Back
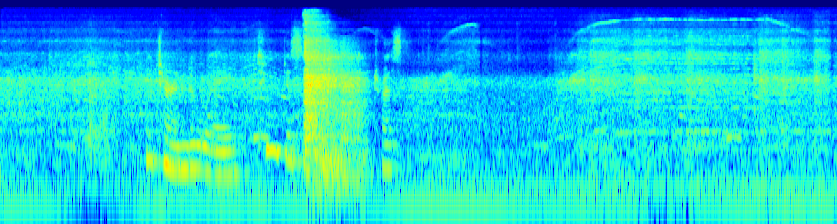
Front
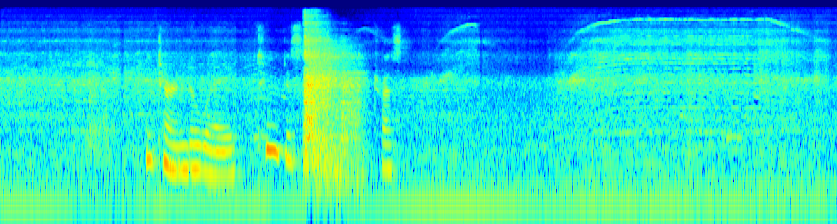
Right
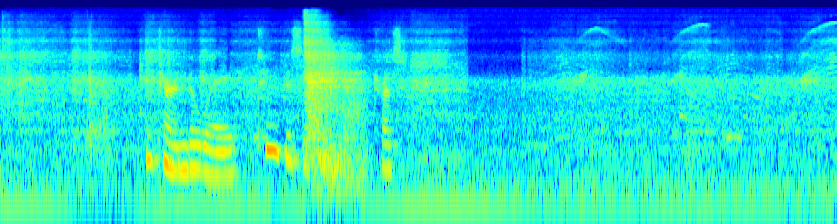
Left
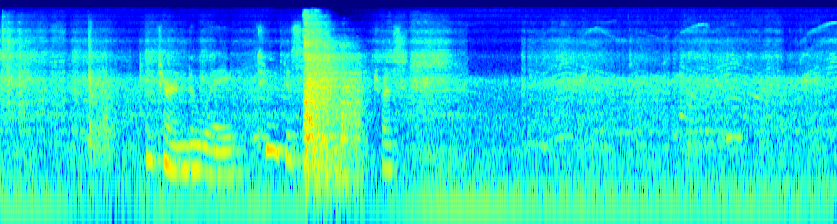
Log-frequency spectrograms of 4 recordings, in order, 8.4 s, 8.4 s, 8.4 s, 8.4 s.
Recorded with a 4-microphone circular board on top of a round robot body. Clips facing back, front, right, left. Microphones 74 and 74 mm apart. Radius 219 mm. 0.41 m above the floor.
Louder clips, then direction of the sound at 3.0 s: Front 2 dB, left 10 dB; 60° left.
